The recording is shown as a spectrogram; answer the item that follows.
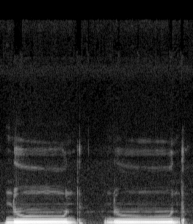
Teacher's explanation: سیرہ زبان تالوں سے مل کر نون ادا ہوتا ہے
